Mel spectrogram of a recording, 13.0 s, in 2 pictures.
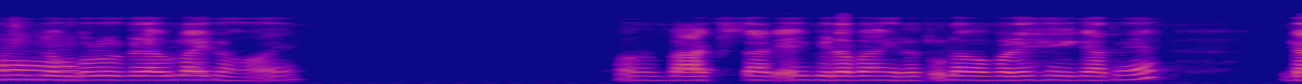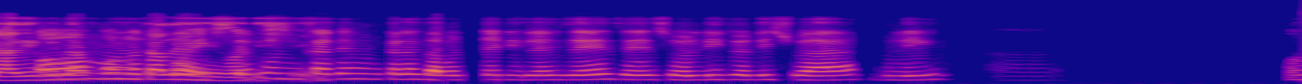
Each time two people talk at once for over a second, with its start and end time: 6.8-8.1

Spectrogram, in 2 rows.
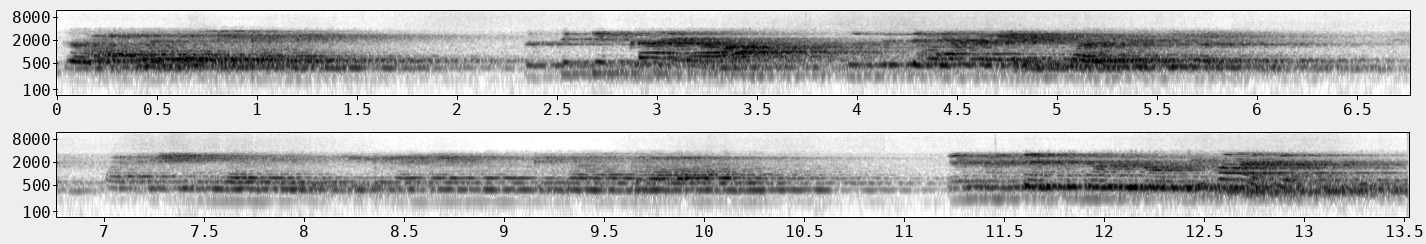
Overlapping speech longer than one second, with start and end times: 4.4-5.7

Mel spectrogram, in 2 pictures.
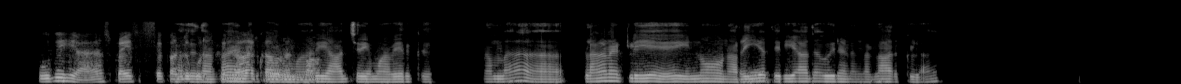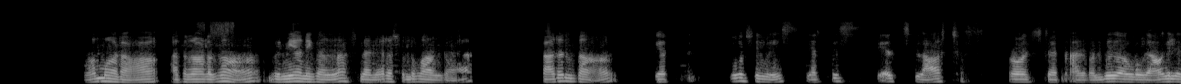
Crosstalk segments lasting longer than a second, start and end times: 1.8-3.1

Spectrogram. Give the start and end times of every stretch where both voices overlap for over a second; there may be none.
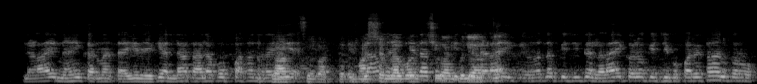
3.5-5.0

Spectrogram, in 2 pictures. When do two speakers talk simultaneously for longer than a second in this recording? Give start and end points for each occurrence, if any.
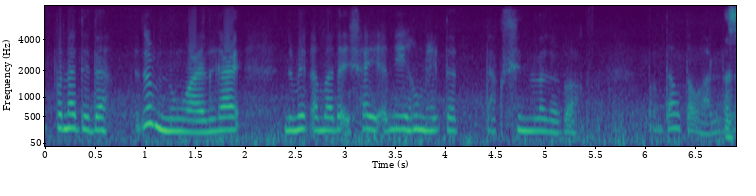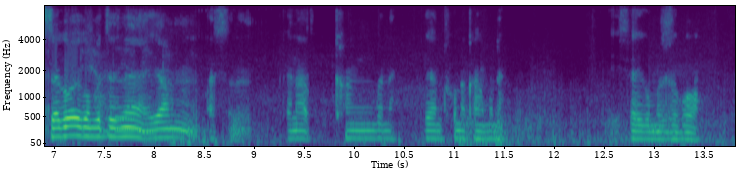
6.8-8.2

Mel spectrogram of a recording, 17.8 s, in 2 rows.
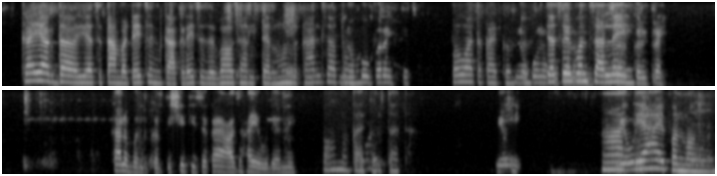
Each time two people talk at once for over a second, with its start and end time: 6.5-7.8

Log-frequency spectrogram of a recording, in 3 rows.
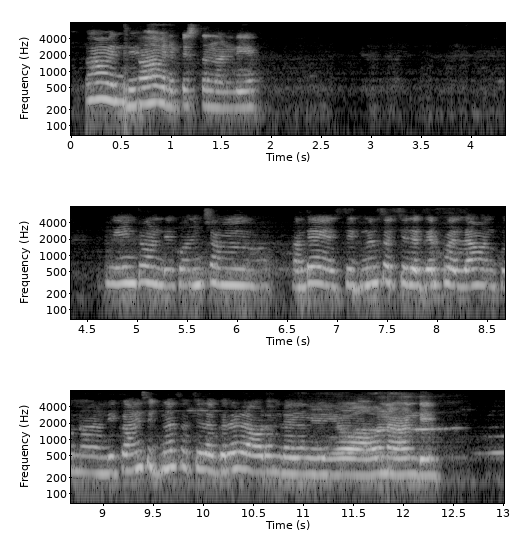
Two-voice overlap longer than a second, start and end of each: none

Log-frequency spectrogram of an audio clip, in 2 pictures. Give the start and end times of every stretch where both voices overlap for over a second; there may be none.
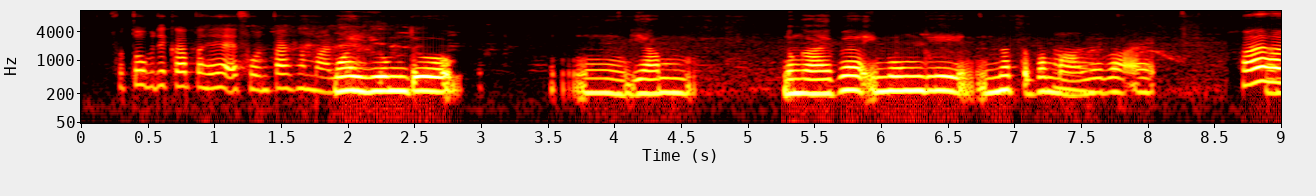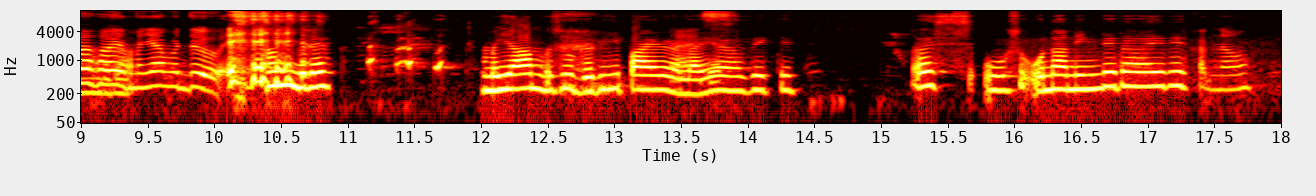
none

